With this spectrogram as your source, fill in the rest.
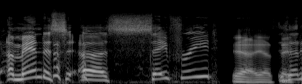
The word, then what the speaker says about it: Amanda Seyfried: Yeah, that's and what I'm like Amanda Seyfried, yeah.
